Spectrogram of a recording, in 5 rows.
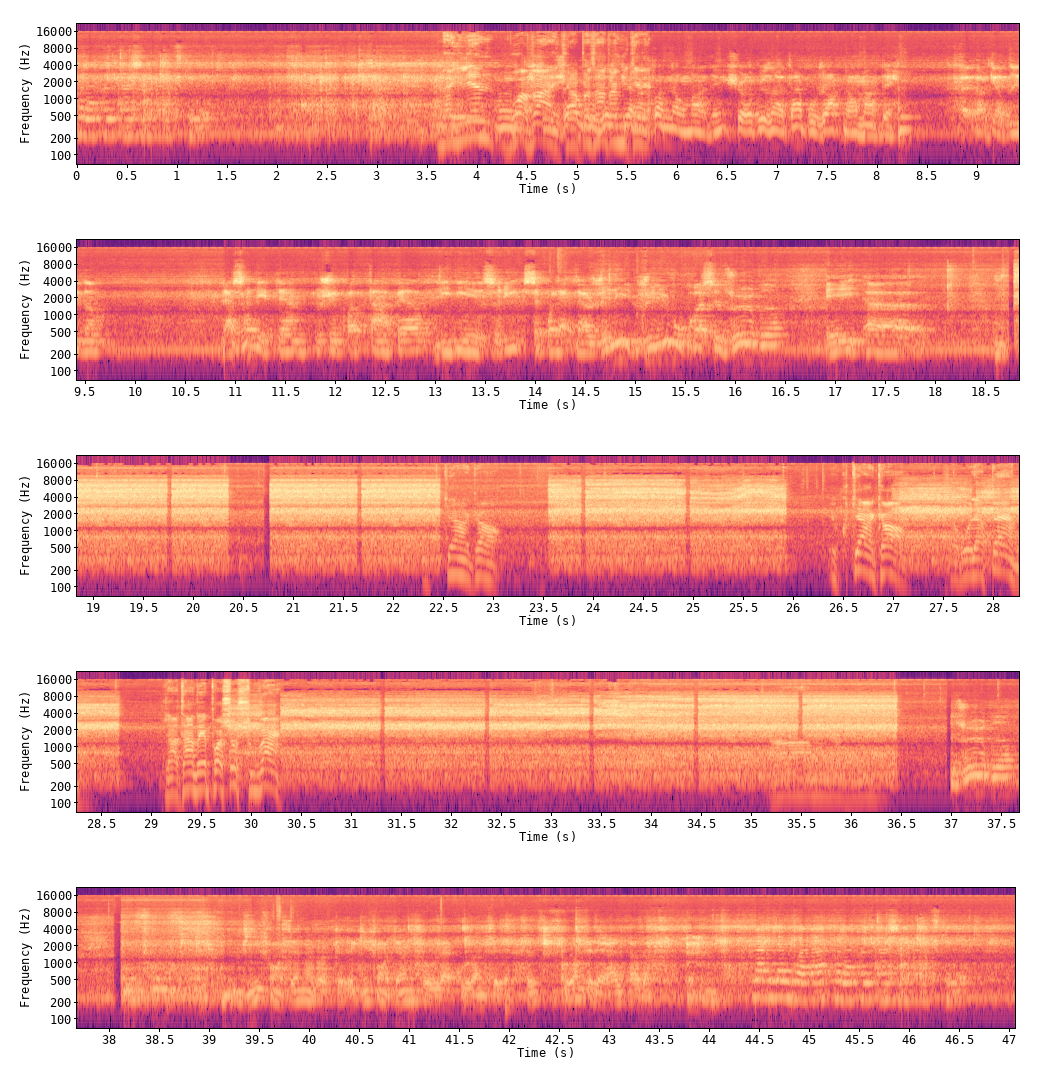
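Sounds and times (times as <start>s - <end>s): loud static hiss bursts: 0.0s - 5.8s, 17.8s - 47.0s
voice speaking on recording: 3.6s - 5.9s, 22.2s - 23.2s, 26.3s - 28.4s, 29.1s - 30.4s
person saying euh: 35.2s - 36.3s.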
